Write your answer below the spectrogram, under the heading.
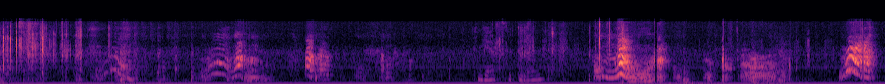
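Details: Mushu, a pet dog at the door indoors, gives scattered harmonic barks and whining yelps, with louder outbursts near the middle and end. A person's voice is heard between the calls.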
